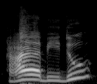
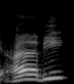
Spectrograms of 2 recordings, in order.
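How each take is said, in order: First: عابد with a single dhamma, ending -du; correct pronunciation. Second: عابد as the usual reading with nunation; demonstrated pronunciation. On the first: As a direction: say عابد as عابدُ, dropping the noon. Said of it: "you don't do this". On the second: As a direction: say عابد the normal way. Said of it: "normally you would say". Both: Shown as a demonstration.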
